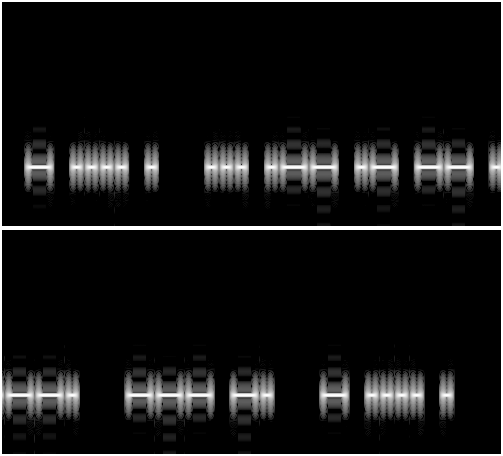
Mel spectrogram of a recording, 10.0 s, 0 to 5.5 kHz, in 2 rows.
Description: Morse code, heard as a keyed tone, about 16 wpm, 700 Hz. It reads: THE SWAMP ON THE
